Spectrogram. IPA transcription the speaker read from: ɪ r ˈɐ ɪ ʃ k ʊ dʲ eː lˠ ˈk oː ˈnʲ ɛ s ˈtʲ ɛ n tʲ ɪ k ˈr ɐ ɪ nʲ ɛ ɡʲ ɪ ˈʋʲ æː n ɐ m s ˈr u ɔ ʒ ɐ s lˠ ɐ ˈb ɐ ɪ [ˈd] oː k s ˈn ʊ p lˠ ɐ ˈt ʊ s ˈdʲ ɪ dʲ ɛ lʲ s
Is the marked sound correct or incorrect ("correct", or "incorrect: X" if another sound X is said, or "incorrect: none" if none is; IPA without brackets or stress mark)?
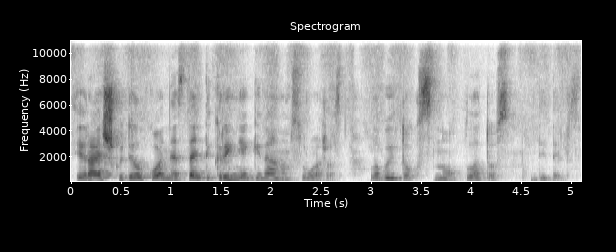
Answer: incorrect: t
